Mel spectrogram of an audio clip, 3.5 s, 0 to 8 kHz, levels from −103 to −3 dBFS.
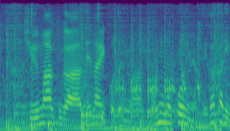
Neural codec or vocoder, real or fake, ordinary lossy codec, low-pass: autoencoder, 48 kHz, 128 numbers a frame, DAC-VAE, trained on Japanese speech; fake; none; 7.2 kHz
